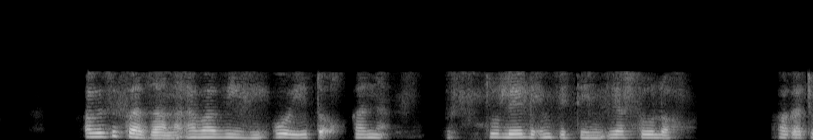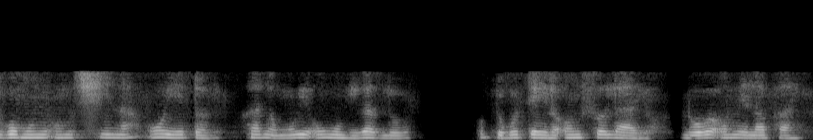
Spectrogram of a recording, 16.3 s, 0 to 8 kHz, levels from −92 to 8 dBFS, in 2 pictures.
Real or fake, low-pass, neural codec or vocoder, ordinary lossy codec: fake; 7.2 kHz; codec, 24 kHz, 0.9 kbps, DualCodec; AAC, 16 kbps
